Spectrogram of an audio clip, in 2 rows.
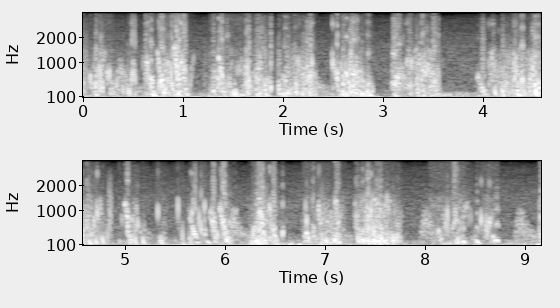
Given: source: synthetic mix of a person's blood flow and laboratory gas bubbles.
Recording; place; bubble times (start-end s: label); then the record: Doppler ultrasound of blood flow; subclavian vein
0.00-1.11 s: bubbles
1.25-1.89 s: bubbles
1.93-2.35 s: bubbles
2.44-2.92 s: bubbles
3.06-3.61 s: bubbles
3.91-4.86 s: bubbles
4.94-5.24 s: bubbles
5.29-5.43 s: bubbles
5.49-5.58 s: bubbles
5.61-6.13 s: bubbles
6.21-6.62 s: bubbles
6.77-7.23 s: bubbles
7.28-7.79 s: bubbles
8.04-8.76 s: bubbles
9.12-9.17 s: bubbles
From the record:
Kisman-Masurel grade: 444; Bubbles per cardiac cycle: continuous sound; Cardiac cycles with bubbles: 100%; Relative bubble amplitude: maximal (0.775 to 0.999); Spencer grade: 4 (maximum detectable bubble signal sounding continuously throughout systole and diastole of every cardiac period, and overriding the amplitude of the normal cardiac signals); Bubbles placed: anywhere in the cardiac cycle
